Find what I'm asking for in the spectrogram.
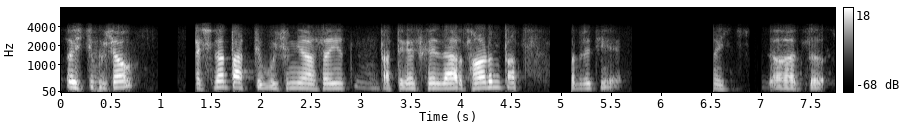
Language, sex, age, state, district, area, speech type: Kashmiri, male, 60+, Jammu and Kashmir, Srinagar, rural, conversation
